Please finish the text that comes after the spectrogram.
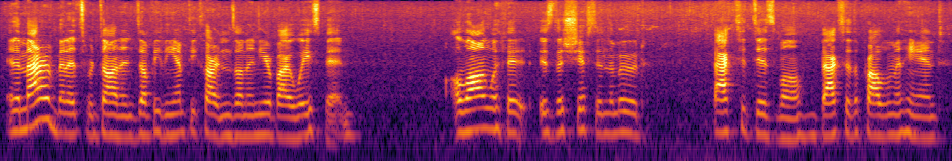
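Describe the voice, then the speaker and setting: A woman narrating visual novel text aloud in a measured, dramatic, expressive way. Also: lowish voice, rough recording. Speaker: gaming video creator reading a game aloud.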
